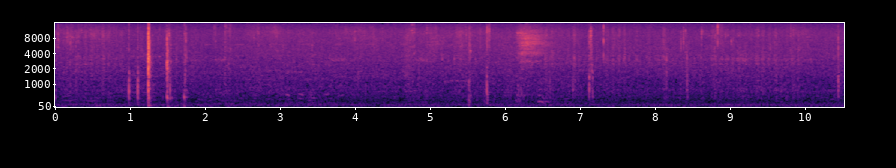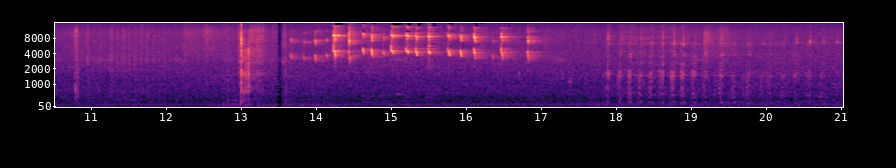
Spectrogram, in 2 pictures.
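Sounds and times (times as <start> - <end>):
bird chirping: 13.6 - 17.3.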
